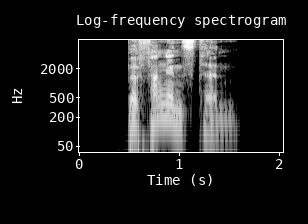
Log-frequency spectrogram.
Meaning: 1. superlative degree of befangen 2. inflection of befangen: strong genitive masculine/neuter singular superlative degree
- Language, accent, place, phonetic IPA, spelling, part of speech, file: German, Germany, Berlin, [bəˈfaŋənstn̩], befangensten, adjective, De-befangensten.ogg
